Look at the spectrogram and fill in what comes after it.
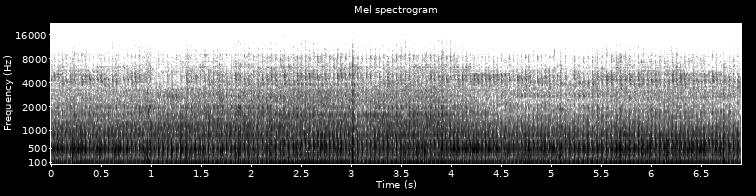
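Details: Revived two-stroke outboard on flush muffs fed from a fresh-water port: steady, even burble with a fast, raised beat, still idling a little bit high.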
